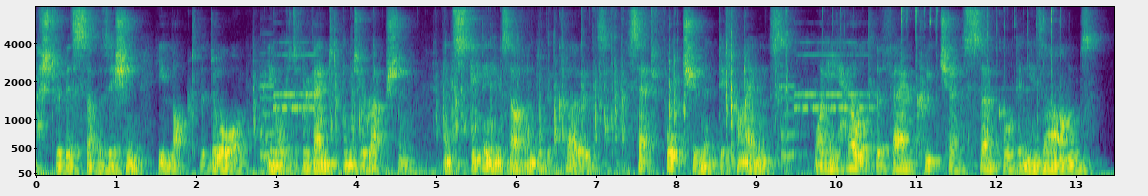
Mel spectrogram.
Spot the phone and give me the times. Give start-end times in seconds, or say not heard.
2.8-3.6, 9.3-10.5.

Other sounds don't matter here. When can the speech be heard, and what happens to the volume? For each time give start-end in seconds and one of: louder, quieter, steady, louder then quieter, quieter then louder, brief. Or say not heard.
0.0-13.4 steady.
